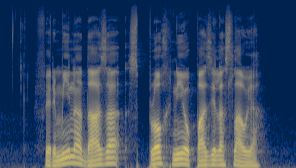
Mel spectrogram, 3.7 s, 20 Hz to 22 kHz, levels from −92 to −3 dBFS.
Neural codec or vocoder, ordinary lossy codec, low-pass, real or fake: none; none; 19.8 kHz; real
